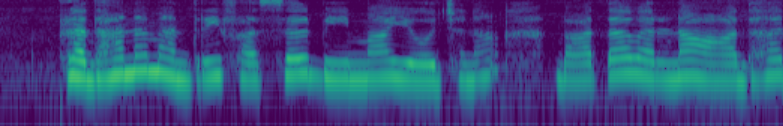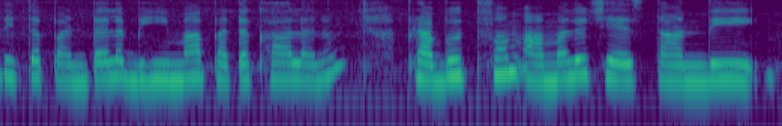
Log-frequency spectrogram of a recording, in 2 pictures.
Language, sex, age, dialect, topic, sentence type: Telugu, female, 18-24, Southern, agriculture, statement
